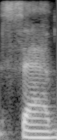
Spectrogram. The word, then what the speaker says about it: salve: And her mom was the salve queen, Salve, salve, they call it. Nobody got time for the L, salve. No, salve. So what happened, and people probably would say, oh, well, the L is silent, because that's how people are.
